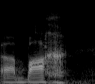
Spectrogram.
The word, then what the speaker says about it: Bach: you'll hear it in German like the composer Bach okay is properly pronounced that way some Hebrew words Konica also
